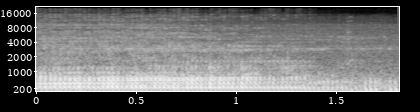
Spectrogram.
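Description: A Royal Enfield 350 motorcycle engine runs steadily while riding, a continuous throbbing drone close by with no talking.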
